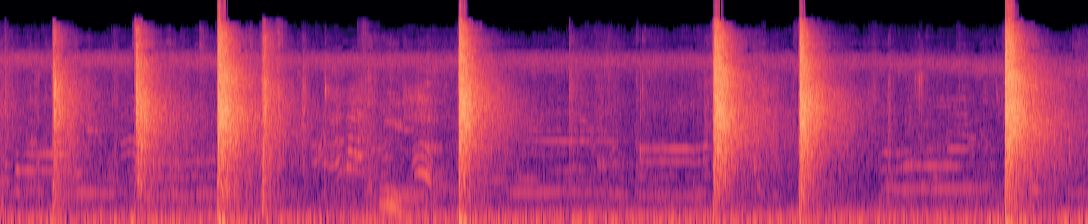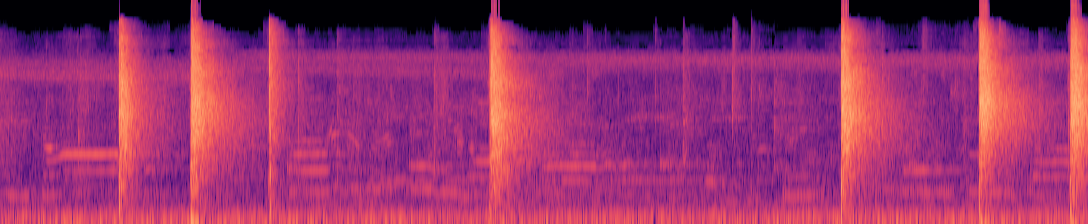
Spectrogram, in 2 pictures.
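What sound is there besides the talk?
whip cracking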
